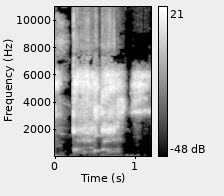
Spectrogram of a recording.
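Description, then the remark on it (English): A single harsh, raspy cough bursts out, followed by a short breathy second hack, with no talking over it. “Sorry about the cough, guys.”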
